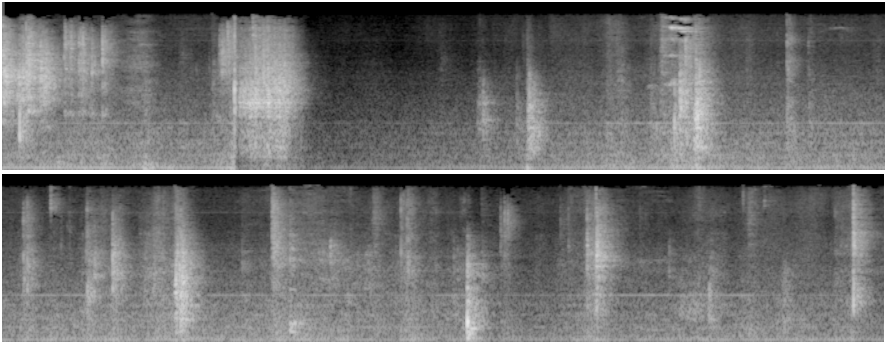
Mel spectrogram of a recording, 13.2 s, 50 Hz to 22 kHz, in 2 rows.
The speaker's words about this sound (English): I rolled 5 sixes. Okay. So half of them are sixes.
